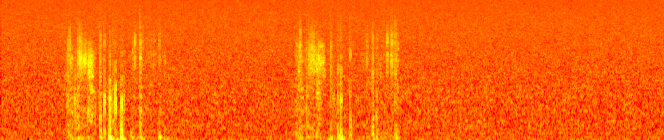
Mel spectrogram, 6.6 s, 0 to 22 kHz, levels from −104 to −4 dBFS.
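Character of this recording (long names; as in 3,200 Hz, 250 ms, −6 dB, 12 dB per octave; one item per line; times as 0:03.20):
sample-and-hold tremolo, depth 85%
a quantiser's noise floor 6 bits, dither triangular
a shimmering, thickened sound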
